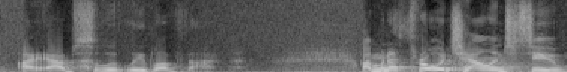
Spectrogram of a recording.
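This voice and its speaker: Speech moves at a fairly quick pace. Noticeable background noise and audible room echo run through the recording. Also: woman. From western Canada. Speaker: health club owner and former basketball player. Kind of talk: conference talk. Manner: loud.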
